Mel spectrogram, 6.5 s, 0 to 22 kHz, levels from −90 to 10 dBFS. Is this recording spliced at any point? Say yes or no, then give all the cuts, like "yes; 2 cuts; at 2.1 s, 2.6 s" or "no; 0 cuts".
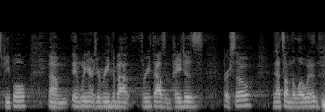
yes; 3 cuts; at 1.4 s, 1.9 s, 4.5 s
